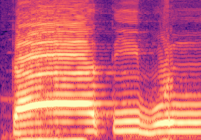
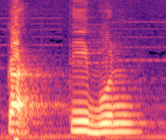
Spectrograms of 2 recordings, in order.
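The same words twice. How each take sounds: First: The long vowel is open with breath flowing out. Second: The long vowel is held back and cut short. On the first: The speaker calls it right. "tapi harus terbuka" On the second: The speaker calls it wrong. "Tidak boleh bacanya katibun, nah, tertahan"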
